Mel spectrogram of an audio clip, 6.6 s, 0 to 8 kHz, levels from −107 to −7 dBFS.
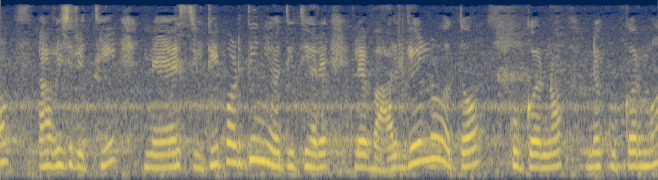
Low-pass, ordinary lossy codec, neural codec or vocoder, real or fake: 7.2 kHz; MP3, 48 kbps; none; real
